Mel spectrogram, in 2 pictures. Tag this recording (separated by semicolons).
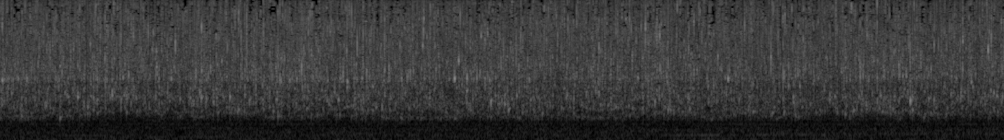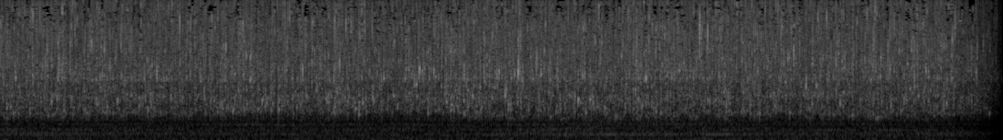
brook; creek; flowing; river; running; stream; water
